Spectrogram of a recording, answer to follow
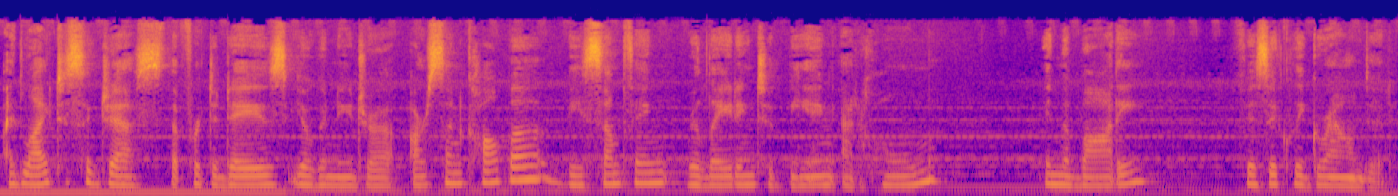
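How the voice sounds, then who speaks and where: A woman guiding a relaxation meditation in a gentle, soothing, unhurried manner, with soft breathy moments. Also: sits low, faint music behind. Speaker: yoga nidra guide.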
